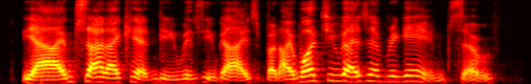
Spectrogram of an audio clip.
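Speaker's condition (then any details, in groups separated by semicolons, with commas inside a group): Cerebral palsy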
